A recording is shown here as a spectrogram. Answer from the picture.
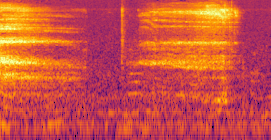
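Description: A man breathing heavily close to the microphone: two long breaths, the first fading away, the second swelling and then stopping suddenly, each starting with a small click.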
